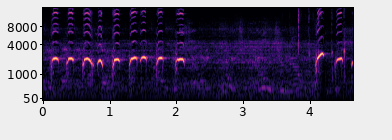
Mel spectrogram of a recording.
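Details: Singing pet bird, male: a rapid series of short, clear whistled notes at a steady pitch with sharp onsets, a brief quiet pause, then the same whistles resume against light background hiss.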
